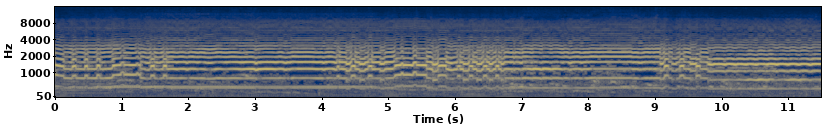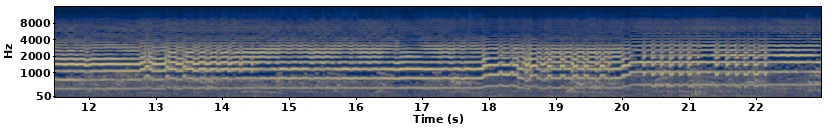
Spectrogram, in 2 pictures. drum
0:20.4 0:22.2

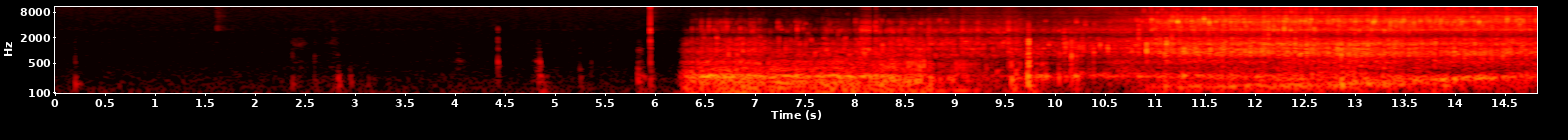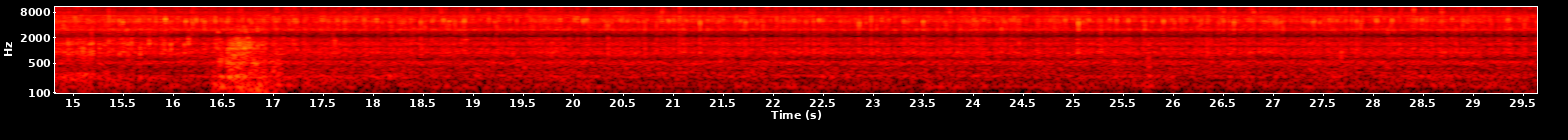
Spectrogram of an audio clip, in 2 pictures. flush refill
0:06.3 0:29.6

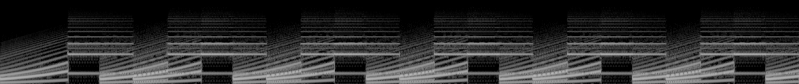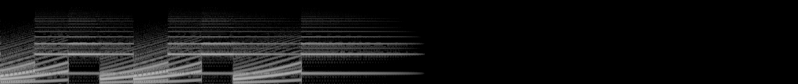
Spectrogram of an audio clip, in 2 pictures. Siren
0:00.0 0:11.1

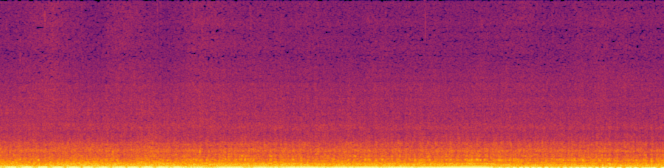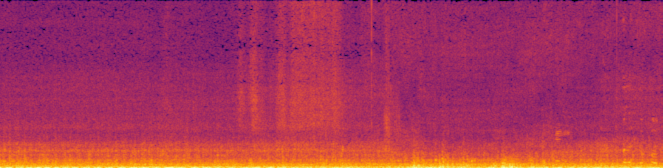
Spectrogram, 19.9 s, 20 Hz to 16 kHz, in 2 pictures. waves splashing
0:13.4 0:19.9

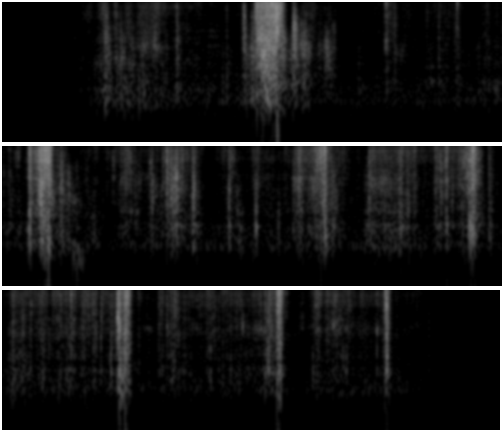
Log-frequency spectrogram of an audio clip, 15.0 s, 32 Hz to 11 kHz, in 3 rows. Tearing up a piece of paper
0:01.0 0:01.5, 0:02.4 0:03.3, 0:05.0 0:14.0

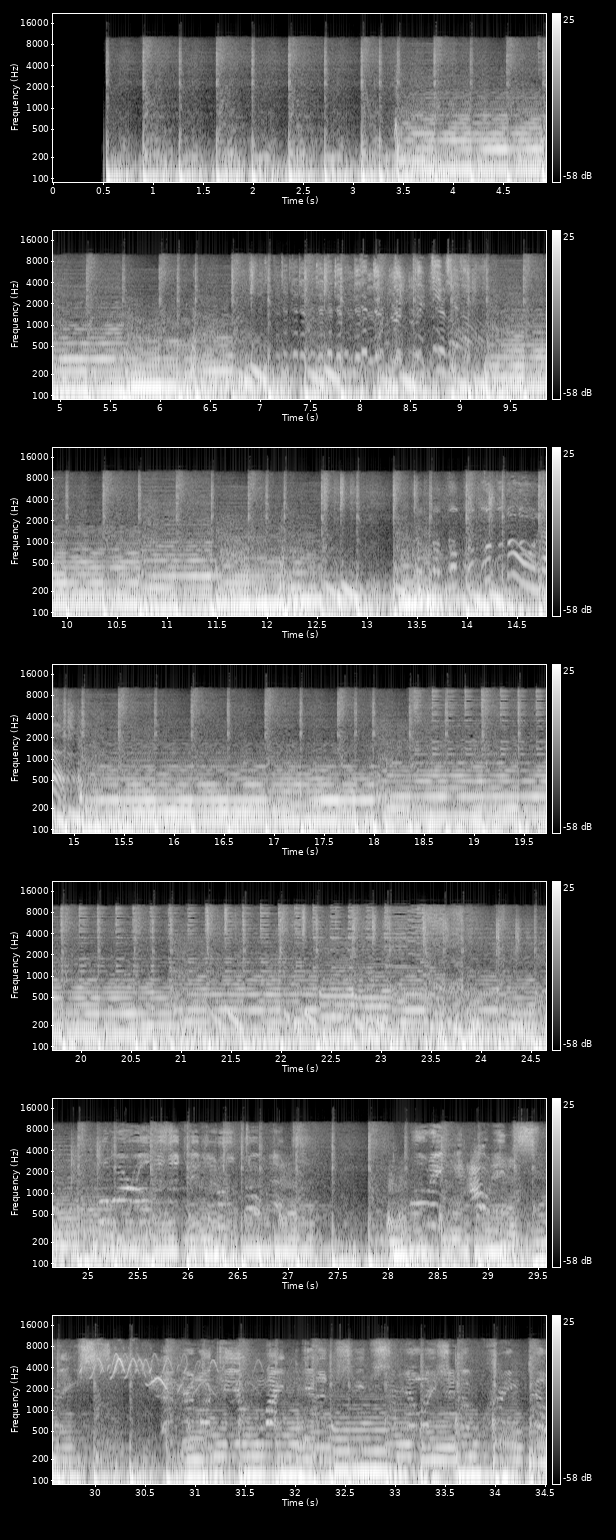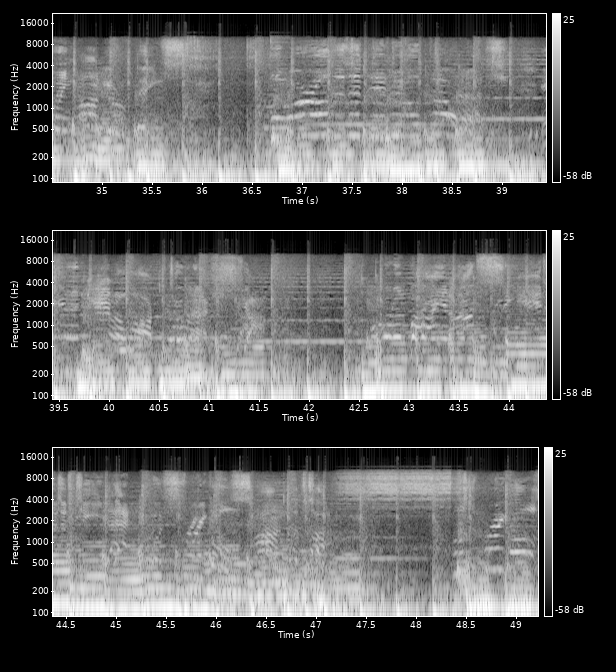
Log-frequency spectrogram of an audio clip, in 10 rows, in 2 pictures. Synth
0:15.0 0:27.4, 0:28.0 0:35.5

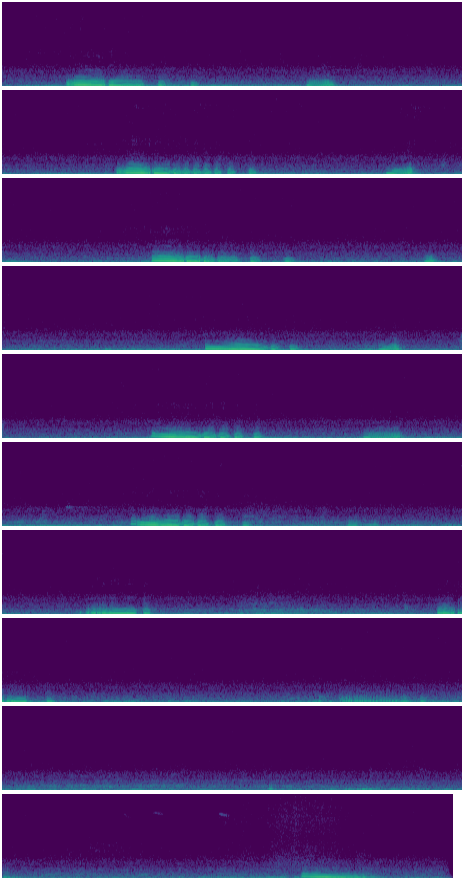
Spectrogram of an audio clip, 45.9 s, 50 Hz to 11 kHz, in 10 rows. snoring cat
0:00.6 0:02.0, 0:03.0 0:03.4, 0:05.7 0:07.2, 0:08.4 0:08.8, 0:10.6 0:12.2, 0:13.4 0:13.7, 0:15.8 0:16.9, 0:17.5 0:17.9, 0:19.9 0:21.1, 0:22.0 0:22.5, 0:24.3 0:25.7, 0:26.4 0:26.8, 0:28.4 0:29.2, 0:31.9 0:32.8, 0:35.4 0:36.7, 0:40.2 0:40.7, 0:44.2 0:45.2

